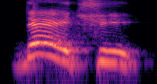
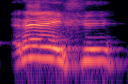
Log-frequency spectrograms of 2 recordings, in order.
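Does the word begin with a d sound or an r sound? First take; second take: d sound; r sound. First: The word begins with a d sound. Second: The word begins with an r sound. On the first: "el numeral deci" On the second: "También alguien lo dice reishi"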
